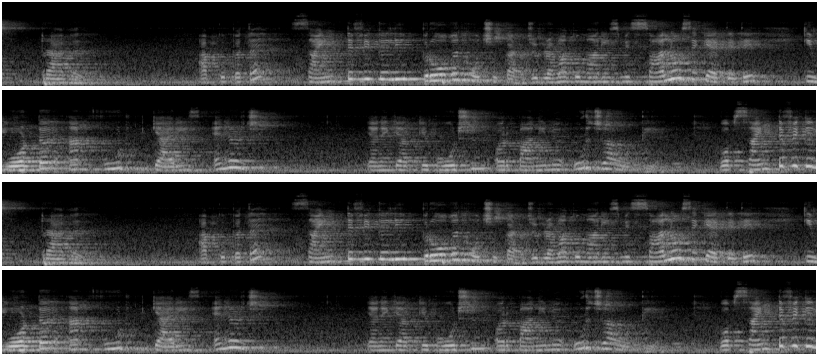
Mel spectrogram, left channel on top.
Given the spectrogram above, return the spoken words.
travel. आपको पता है साइंटिफिकली प्रूवन हो चुका है, जो ब्रह्मा कुमारीज में सालों से कहते थे कि water and food carries energy, यानी कि आपके भोजन और पानी में ऊर्जा होती है। वो अब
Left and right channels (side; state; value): both; identical; correlation 1.00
